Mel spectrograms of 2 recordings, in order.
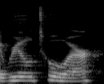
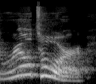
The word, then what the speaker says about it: realtor: realtor um and yes you have to pronounce it that way real tour um it is not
